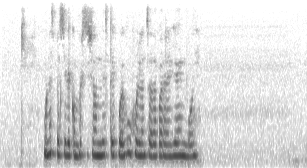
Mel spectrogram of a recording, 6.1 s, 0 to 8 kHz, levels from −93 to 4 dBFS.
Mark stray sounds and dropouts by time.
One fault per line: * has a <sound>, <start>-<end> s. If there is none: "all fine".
all fine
